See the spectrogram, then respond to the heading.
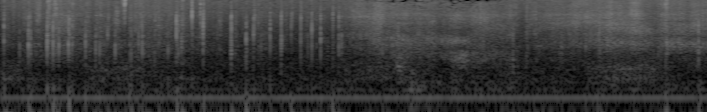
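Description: Fingertips and short nails tap and pat quickly on the shoulder of a worn black (possibly faux) leather jacket. Crisp, dry clicks and soft thuds come in a fast, uneven patter, then ease into a softer, denser rustling for the second half. A steady low hum runs underneath throughout.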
